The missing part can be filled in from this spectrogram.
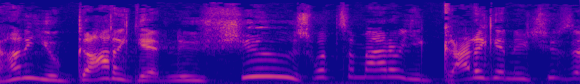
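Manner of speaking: nagging wife. Retold or imitated. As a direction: play the wife nagging him to buy shoes. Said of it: "my wife is yelling at me".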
